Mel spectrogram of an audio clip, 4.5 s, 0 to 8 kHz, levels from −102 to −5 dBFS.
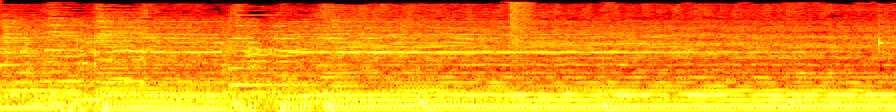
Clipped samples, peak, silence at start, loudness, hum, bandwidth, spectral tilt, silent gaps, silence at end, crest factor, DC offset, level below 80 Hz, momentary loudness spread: under 0.1%; -4 dBFS; 0 s; -17 LUFS; none; 8 kHz; -6 dB/octave; none; 0 s; 12 dB; under 0.1%; -24 dBFS; 2 LU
